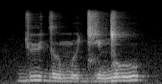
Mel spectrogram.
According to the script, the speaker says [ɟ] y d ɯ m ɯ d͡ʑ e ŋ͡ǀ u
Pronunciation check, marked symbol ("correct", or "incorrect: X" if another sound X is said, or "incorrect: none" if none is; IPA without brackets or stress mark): correct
